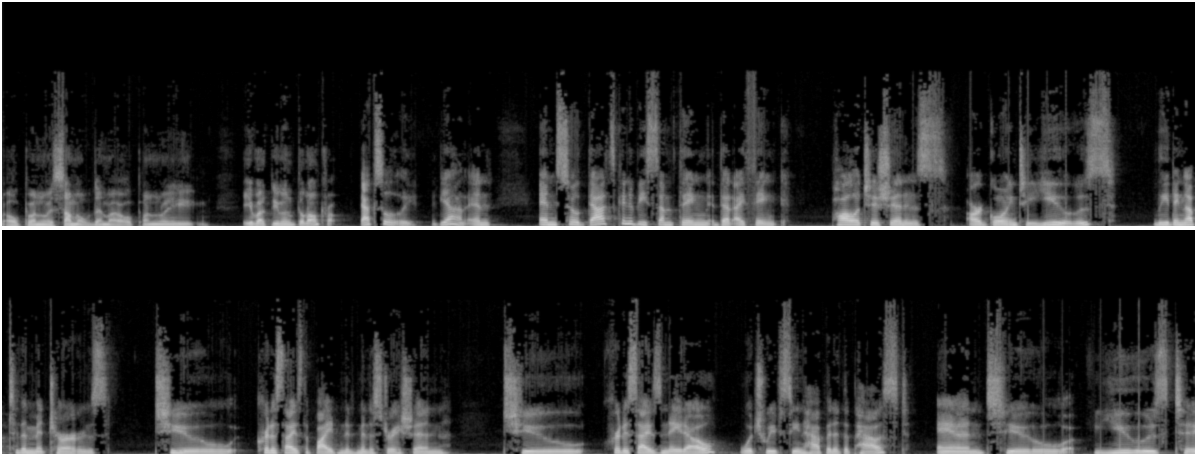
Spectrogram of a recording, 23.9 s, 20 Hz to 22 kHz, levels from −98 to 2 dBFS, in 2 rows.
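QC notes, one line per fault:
8.92–11.02 s: CD scratch ticks. Twelve short ticks, close to six per second, as a scratch spoils data once per disc revolution and the player patches or mutes a few milliseconds each time. They vary in strength. On a spectrogram they appear as evenly spaced thin vertical broadband lines; the waveform shows brief notches or spikes.
21.58–23.30 s: CD scratch ticks. The same pattern returns, ten ticks at roughly six per second, each only a few milliseconds long and uneven in strength. They show as regularly spaced vertical streaks across the spectrogram and tiny glitches in the speech waveform.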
